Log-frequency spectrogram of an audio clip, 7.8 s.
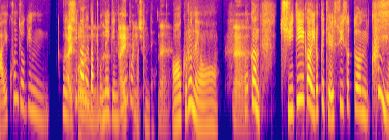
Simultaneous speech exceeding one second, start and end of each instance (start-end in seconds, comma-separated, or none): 1.3-3.3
